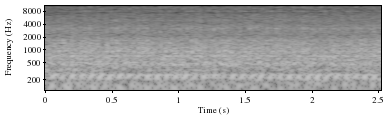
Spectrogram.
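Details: Truck just collected from Freightliner after repairs including head gasket, hood open: steady, even diesel idle with a constant rumble and no knocks, misses or rattles; runs healthy.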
